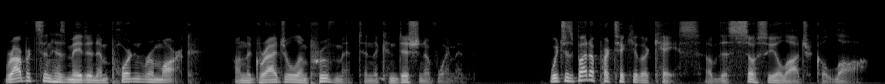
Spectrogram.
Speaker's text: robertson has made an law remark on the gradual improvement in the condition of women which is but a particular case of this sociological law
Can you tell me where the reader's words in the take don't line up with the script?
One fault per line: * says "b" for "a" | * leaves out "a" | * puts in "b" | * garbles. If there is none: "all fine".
* says "important" for "law"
